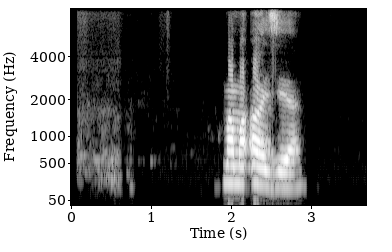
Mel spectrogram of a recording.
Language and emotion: Russian, neutral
